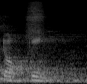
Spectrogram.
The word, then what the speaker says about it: talking: Here L is silent, so we are pronouncing it as talking.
